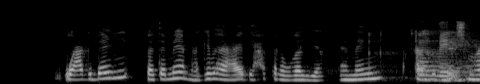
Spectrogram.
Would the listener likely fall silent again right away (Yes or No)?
Yes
